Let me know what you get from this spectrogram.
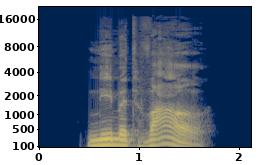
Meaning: second-person plural subjunctive I of wahrnehmen
- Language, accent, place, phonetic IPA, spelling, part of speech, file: German, Germany, Berlin, [ˌneːmət ˈvaːɐ̯], nehmet wahr, verb, De-nehmet wahr.ogg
